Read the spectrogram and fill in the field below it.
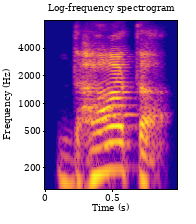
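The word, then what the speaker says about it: धाता: Dhata The first letter is Dha. This Dha is the fourth letter in the Tavarga.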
